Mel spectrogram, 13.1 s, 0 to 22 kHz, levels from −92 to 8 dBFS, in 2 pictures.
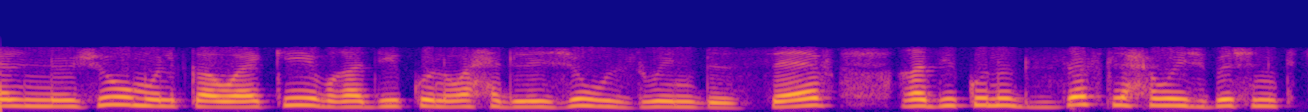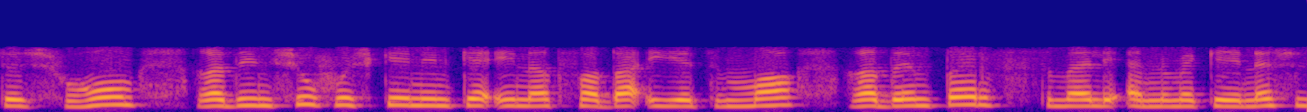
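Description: No technical faults can be heard in the speech, which carries the narrow telephone band of G.711 telephone coding, running from about 250 Hz to 3.4 kHz with nothing above 3.7 kHz.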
